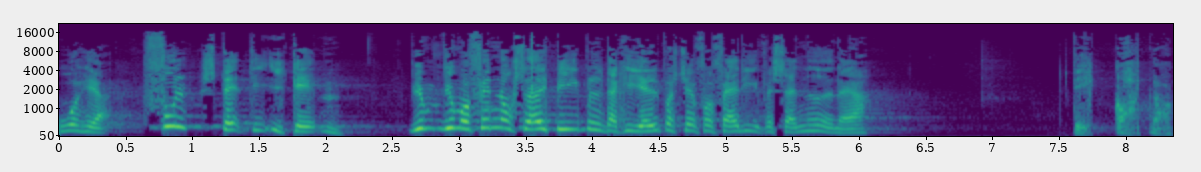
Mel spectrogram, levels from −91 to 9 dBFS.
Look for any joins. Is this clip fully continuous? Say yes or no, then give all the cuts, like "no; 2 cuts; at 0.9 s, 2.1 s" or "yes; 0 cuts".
yes; 0 cuts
